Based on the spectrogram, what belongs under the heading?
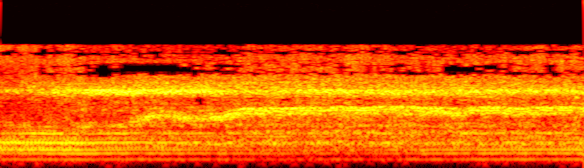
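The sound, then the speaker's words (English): A fast car's engine roars loudly and steadily for several seconds, its droning pitch climbing slightly as it speeds along, with no voices present. “All right, your car is fast, but Superman is faster.”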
